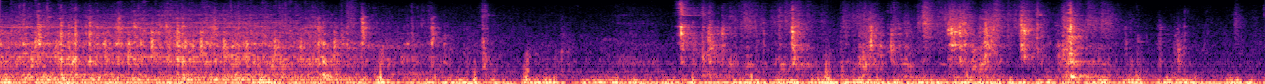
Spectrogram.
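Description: Steady low wind rumble on the microphone at a sailboat's bow, with a run of sharp clanks and rattles in the middle from the anchor windlass and chain as the anchor is readied to drop.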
